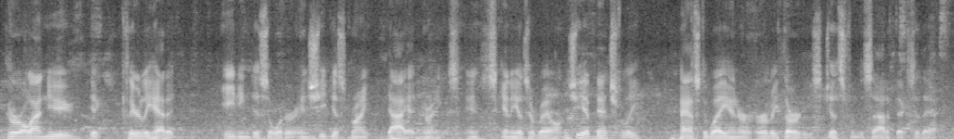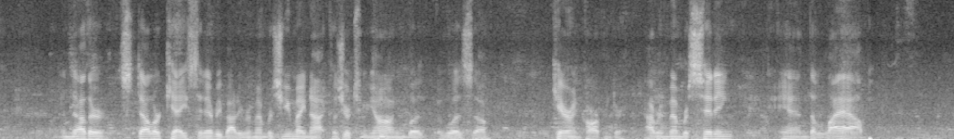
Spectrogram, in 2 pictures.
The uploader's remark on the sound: live from Smilecon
